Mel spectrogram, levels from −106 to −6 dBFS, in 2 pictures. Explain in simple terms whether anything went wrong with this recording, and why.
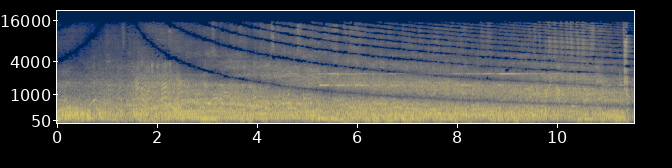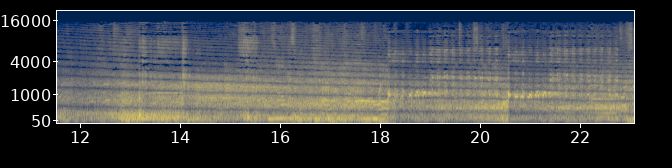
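Channels drifting apart, from start to finish. The left and right sides were recorded by devices keeping slightly different time, so one slowly slips behind, reaching a lag of a couple of thousandths of a second. Mixed together, this produces a slow, swirling flanging sound.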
